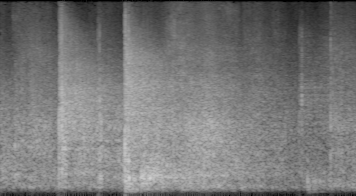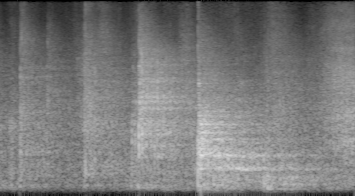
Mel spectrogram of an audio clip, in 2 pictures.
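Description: Hockey pucks being shot and struck: about five sharp cracks of stick blades on pucks and pucks hitting the goalie's pads or the boards, two in the first two seconds and three close together later, each echoing in the large rink. Skates scrape on the ice between them.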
